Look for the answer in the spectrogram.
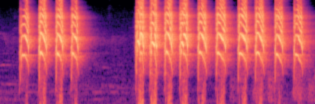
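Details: Parrot screaming in rhythmic, rasping bursts: four quick harsh calls, a pause of under a second, then a longer run of about ten evenly spaced squawks.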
